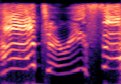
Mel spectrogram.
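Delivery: loud, very high put-on woman's voice. Reading a story aloud, doing the voice for a woman: put-on voice for a woman. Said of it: "I'm gonna do the voice for this woman".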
